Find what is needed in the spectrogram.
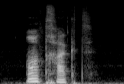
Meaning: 1. interval; intermission 2. interval act; half-time show
- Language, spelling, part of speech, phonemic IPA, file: French, entracte, noun, /ɑ̃.tʁakt/, Fr-entracte.ogg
